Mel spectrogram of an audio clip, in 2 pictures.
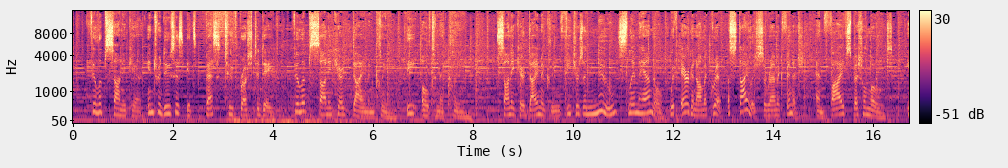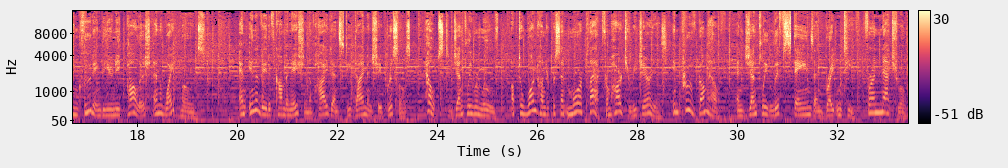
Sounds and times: Music: 0.0s - 33.4s
Speech: 0.3s - 19.4s, 20.0s - 33.4s.

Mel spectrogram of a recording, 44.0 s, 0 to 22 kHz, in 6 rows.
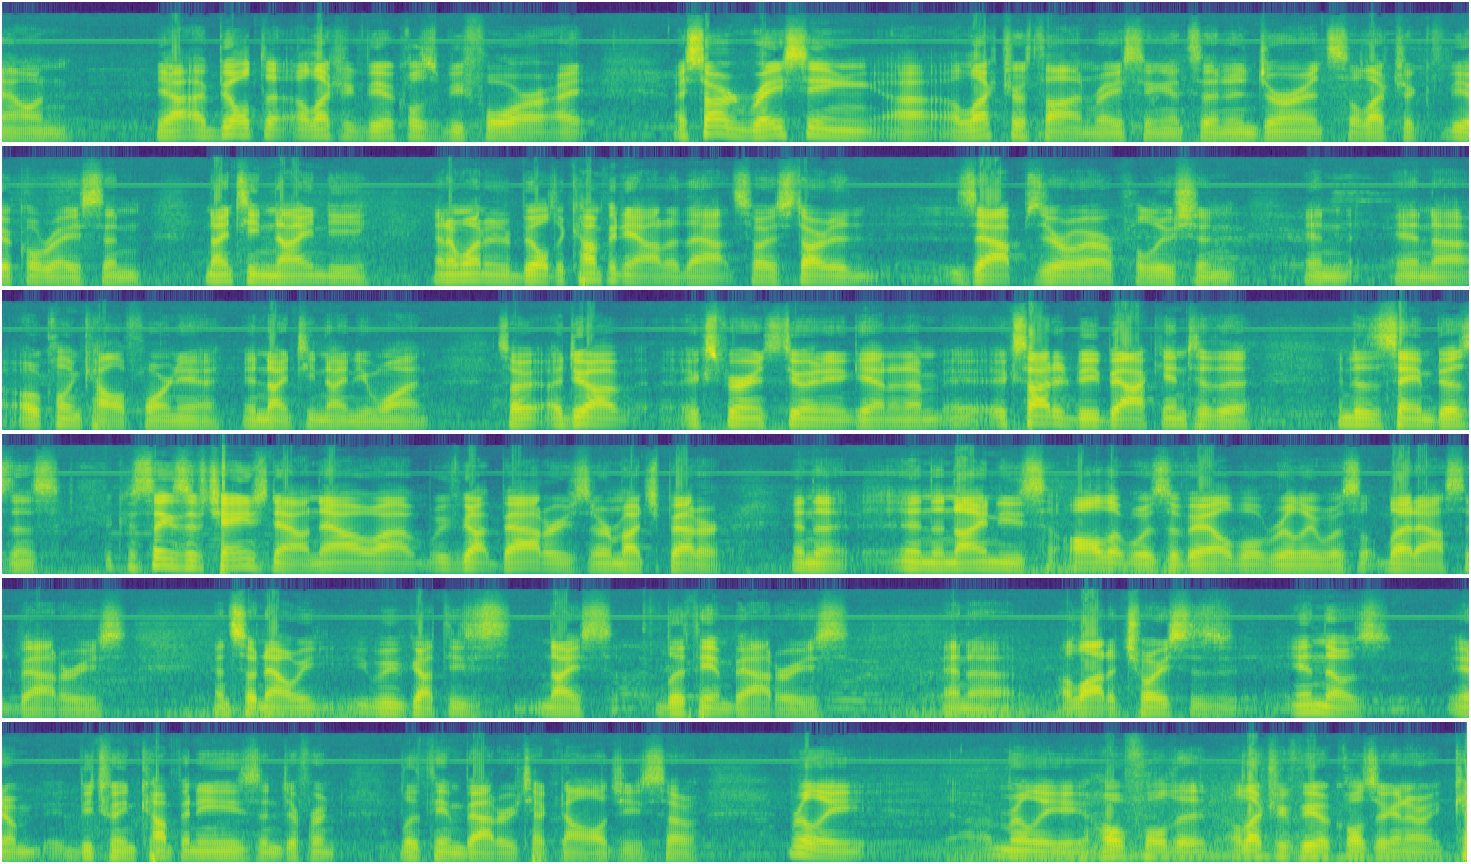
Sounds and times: Speech: 0.0s - 44.0s.

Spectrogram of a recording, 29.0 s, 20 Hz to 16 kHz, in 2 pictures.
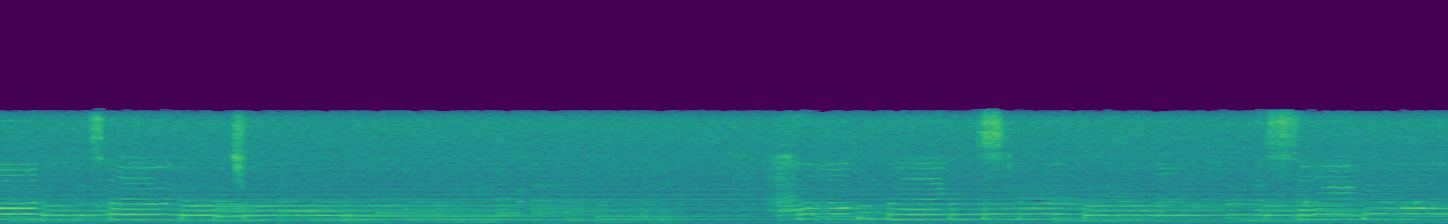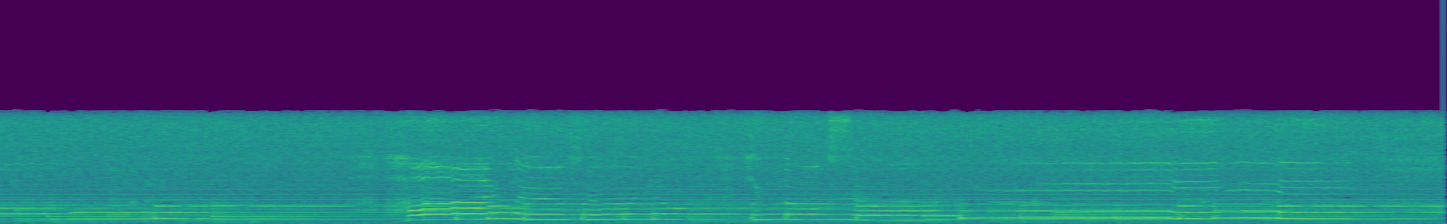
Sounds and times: Female singing: 0.0s - 4.7s, 7.8s - 17.3s, 18.4s - 28.9s
Music: 0.0s - 28.9s.

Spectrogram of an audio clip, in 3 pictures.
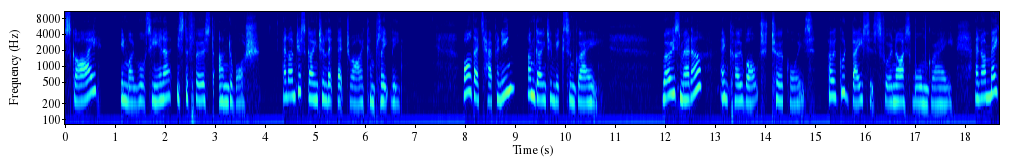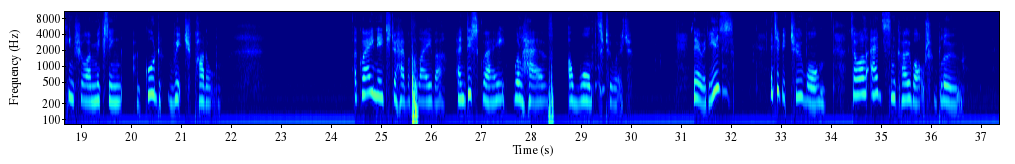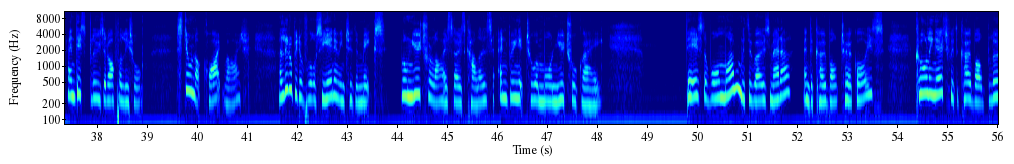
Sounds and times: Speech: 0.0s - 6.8s, 7.9s - 10.8s, 12.0s - 21.8s, 24.4s - 30.1s, 31.2s - 32.1s, 32.7s - 36.8s, 37.4s - 39.0s, 39.6s - 48.2s, 49.8s - 53.8s, 54.4s - 56.0s.

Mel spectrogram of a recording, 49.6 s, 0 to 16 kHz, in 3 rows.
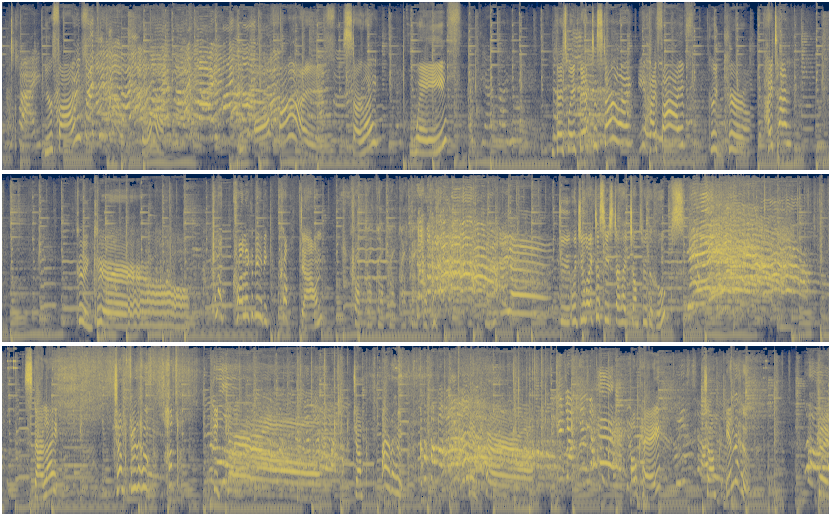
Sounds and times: Music: 0.0s - 49.6s.

